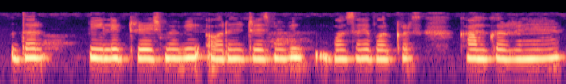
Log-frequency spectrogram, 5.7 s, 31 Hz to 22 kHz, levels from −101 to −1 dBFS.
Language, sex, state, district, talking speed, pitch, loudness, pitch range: Hindi, female, Odisha, Nuapada, 180 wpm, 235 Hz, -13 LUFS, 230-245 Hz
